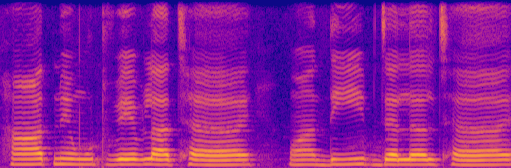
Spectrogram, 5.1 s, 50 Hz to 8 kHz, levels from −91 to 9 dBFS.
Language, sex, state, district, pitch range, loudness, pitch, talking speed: Angika, female, Bihar, Begusarai, 230-245 Hz, -15 LUFS, 235 Hz, 105 wpm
